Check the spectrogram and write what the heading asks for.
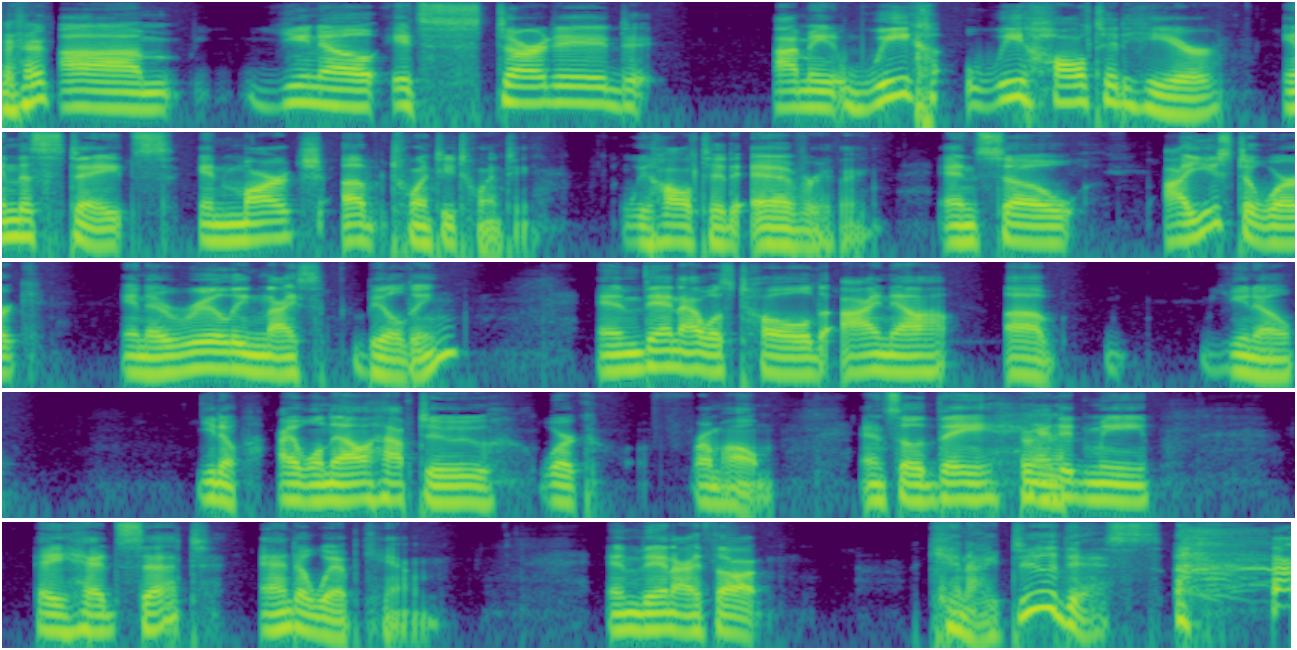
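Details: Adult male speaker; ordinary speech.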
